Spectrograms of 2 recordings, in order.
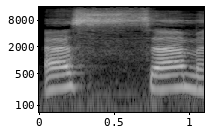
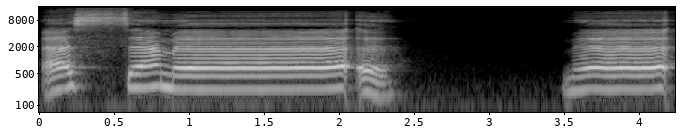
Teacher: the sound of a Hamza should be cut without vibration, without repeating the sound again on the articulation point. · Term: Hamza Sukun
